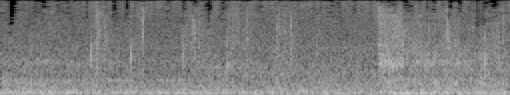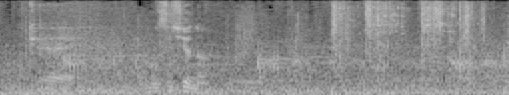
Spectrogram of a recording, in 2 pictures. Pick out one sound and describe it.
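Soft footsteps shuffle on a hard floor.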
